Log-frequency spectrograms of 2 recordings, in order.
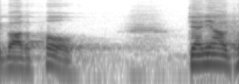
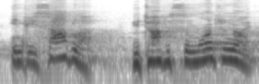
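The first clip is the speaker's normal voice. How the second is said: surprised friend voice; 5 semitones higher than usual. Retold or imitated. Friend reacts to forearm.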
